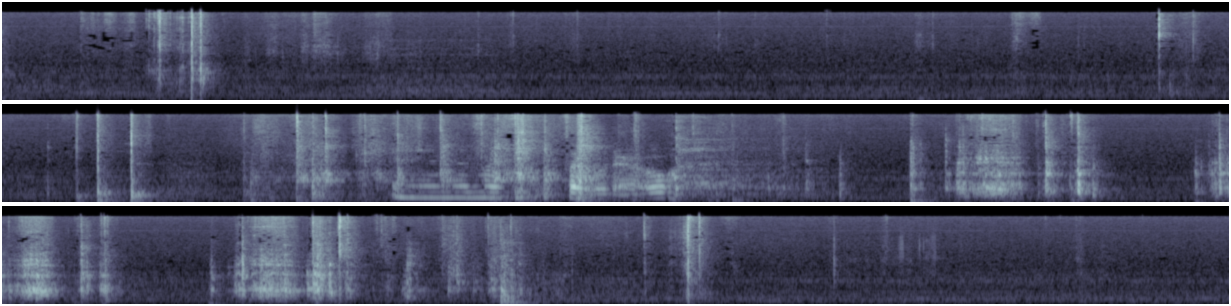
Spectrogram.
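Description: Paper and crafting tools being handled on a cutting mat: clusters of rustling, sliding and sharp clicks, busiest around the middle, with quiet stretches between.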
